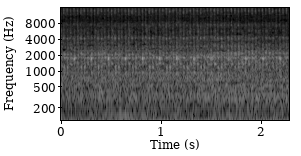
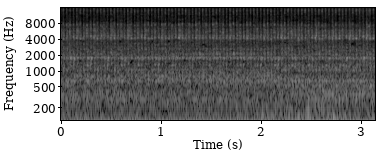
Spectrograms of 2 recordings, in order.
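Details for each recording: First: 2013 Volvo XC60 2.4D (D5244T10) diesel at idle: light, regular tapping about six times a second as vacuum pulsation from a leaking vacuum pump check valve vibrates the turbo control actuator flap. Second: Volvo XC60 2.4D (D5244T10) diesel after repair of the vacuum control valve whose membrane had burst, causing knocking and pulsing: smooth, steady idle with even low rumble, no rhythmic knock or pulsing; normal idle.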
